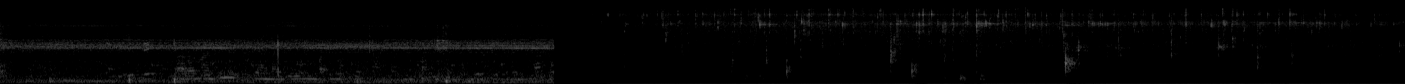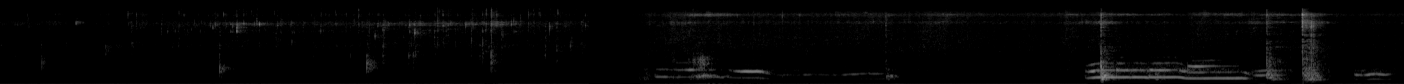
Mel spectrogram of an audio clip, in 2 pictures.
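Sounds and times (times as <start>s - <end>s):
food frying in hot oil: 5.9s - 28.0s.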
